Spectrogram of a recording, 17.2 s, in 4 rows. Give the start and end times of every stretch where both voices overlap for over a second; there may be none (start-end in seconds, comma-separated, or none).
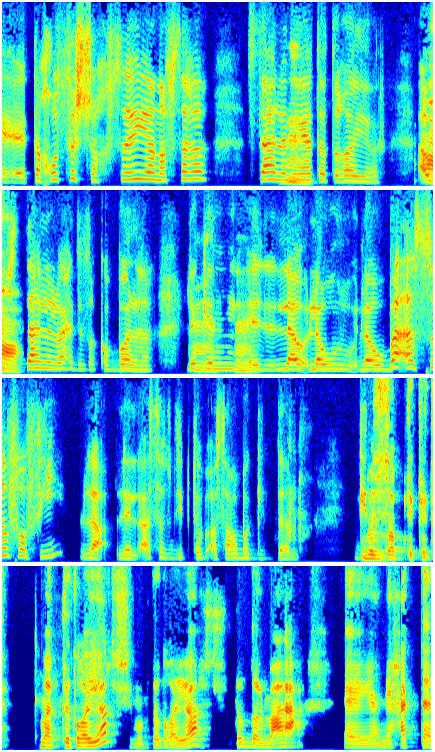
none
